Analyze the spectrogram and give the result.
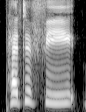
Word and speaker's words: Petitfee: It's spelled PETITFEE, Petafee, Black Pearl and Gold Hydrogel Eye Patch.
